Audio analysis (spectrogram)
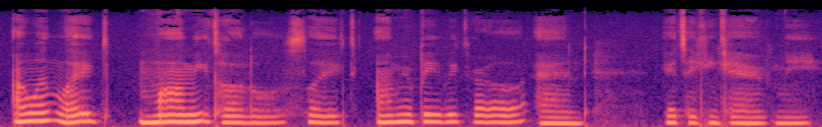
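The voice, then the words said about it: Babyish girly voice. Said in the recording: “I'm using, like, such a baby girl voice right now”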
